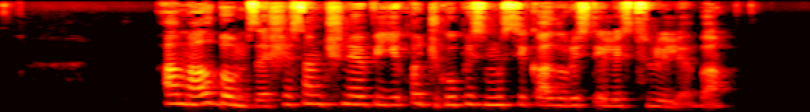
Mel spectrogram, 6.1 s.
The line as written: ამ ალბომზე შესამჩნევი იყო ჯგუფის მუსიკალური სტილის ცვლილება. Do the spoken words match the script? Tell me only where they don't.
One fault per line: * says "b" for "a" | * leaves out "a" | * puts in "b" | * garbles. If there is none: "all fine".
all fine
